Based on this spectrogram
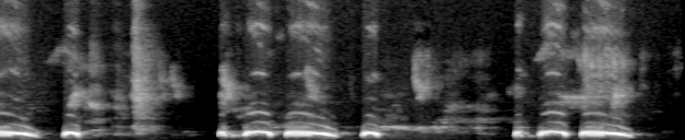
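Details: Spotted dove song played to encourage pet doves to sing: low mellow coos in arched phrases, each phrase a few short notes, repeated with pauses between.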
